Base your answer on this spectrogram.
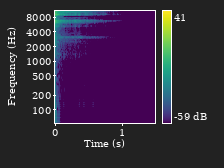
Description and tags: Modern Roots Reggae 13 078 Gbmin Samples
